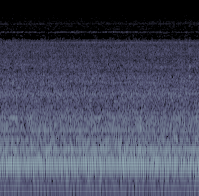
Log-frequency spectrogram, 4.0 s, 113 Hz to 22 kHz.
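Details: New Harvest Right freeze dryer on its first bread run, freezing stage about an hour in at 7°F: constant low hum, steady compressor tone and soft fan rush, no rattles or surging; running normally.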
